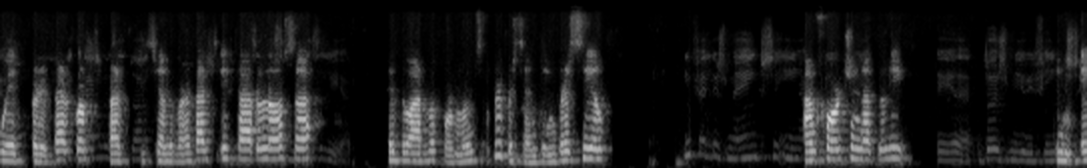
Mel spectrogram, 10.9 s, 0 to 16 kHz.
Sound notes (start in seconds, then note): 0.6 speaking in foreign language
